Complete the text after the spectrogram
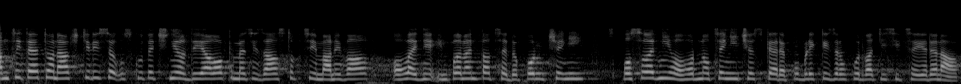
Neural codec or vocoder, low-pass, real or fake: autoencoder, 48 kHz, 32 numbers a frame, DAC-VAE, trained on Japanese speech; 5.4 kHz; fake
